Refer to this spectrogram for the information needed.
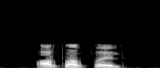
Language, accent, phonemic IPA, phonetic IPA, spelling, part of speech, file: Armenian, Eastern Armenian, /ɑɾt͡sɑɾˈt͡sel/, [ɑɾt͡sɑɾt͡sél], արծարծել, verb, Hy-արծարծել.ogg
- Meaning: 1. to kindle a fire 2. to kindle, arouse 3. to develop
